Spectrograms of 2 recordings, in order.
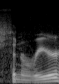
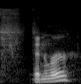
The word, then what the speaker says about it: Fenrir: And also, I would like to say it is pronounced Fenrir, not Fenrir, but that's just a small little Norse mythology critique of you. So I'm pretty sure I've heard Thor call it Fenrir before, so I'm not gonna get into that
